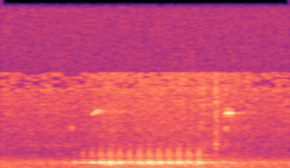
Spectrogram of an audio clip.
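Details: Wild woodpecker drumming close by outdoors, apparently on a dead, hollow tree: one quick roll of about fourteen evenly spaced, resonant knocks lasting under a second, faint against quiet background hiss.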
